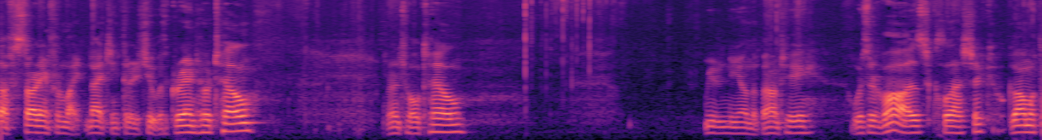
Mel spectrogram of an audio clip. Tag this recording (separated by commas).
inside a small room, Speech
